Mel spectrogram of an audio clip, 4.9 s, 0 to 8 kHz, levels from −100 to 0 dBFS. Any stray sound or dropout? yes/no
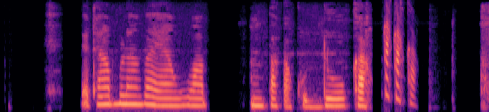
yes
